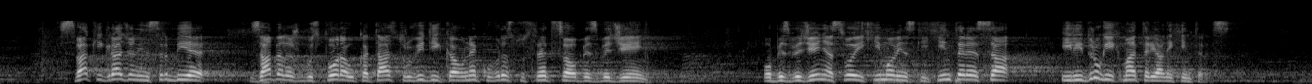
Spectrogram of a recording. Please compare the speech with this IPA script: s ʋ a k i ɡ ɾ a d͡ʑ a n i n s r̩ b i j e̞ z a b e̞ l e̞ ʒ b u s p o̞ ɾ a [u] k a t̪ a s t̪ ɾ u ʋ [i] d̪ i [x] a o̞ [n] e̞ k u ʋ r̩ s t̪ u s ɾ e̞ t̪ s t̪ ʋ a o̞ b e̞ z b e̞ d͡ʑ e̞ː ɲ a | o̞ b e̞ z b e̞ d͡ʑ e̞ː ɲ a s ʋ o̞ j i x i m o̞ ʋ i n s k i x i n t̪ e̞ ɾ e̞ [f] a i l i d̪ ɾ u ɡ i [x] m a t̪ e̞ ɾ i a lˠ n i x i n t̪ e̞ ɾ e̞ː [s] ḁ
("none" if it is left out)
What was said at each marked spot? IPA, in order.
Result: u, i, k, n, s, x, s

